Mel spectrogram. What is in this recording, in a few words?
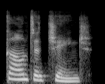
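"counterchange", Indian English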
